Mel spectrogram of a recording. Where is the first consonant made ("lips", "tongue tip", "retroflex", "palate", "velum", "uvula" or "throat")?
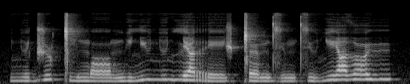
palate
